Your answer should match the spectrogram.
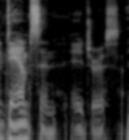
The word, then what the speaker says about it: Damson Idris: And then you had Damon Idris, not to be confused with Idris Elba. – Yeah, I've never seen him in anything. – Damson Idris. I said his name wrong.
